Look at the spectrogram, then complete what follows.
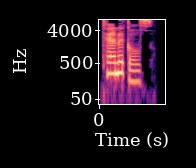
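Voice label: "tentacles", British English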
